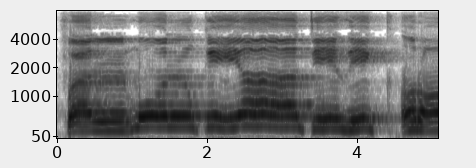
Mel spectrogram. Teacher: Nah, kita tinggikan yang fal mulqiyat.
